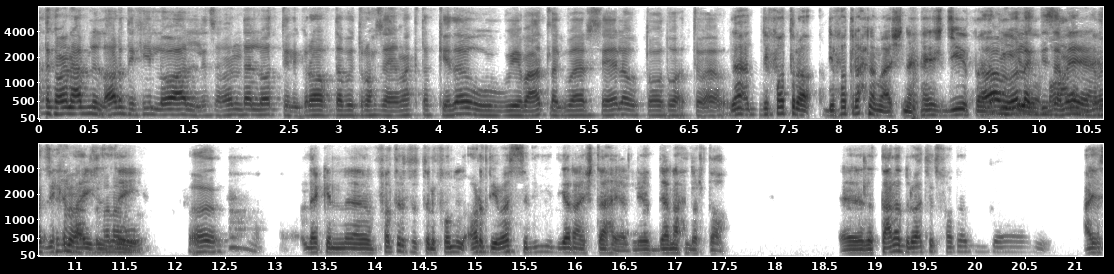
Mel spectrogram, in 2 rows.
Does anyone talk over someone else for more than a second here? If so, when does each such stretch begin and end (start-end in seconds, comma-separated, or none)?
9.4-11.7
